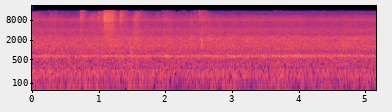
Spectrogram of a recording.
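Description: Steady mechanical hum with a constant mid-pitched tone, with a few faint light ticks about a second in.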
